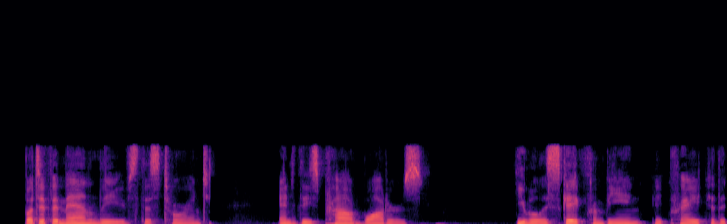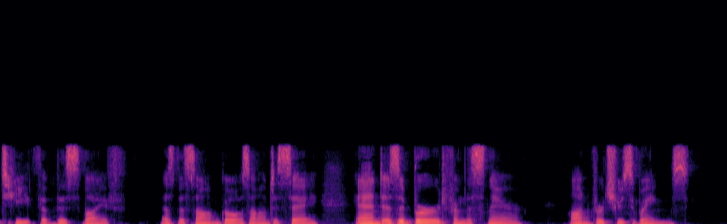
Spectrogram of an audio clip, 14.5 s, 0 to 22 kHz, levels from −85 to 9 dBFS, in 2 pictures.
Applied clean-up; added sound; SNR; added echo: neural mask model DeepFilterNet 3.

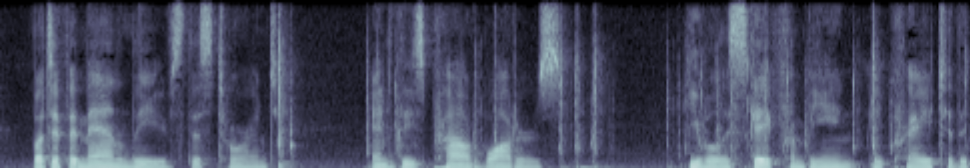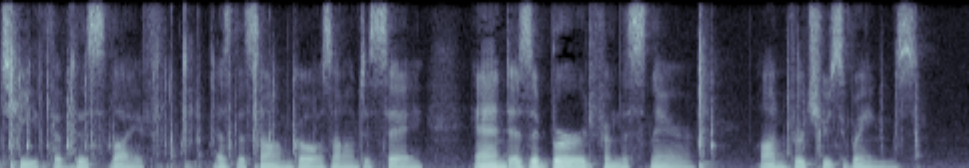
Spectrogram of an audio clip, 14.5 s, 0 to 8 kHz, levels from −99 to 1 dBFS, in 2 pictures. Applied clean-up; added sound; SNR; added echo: none; Typing; 16 dB; none.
